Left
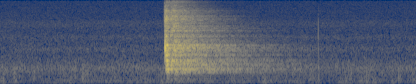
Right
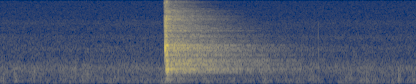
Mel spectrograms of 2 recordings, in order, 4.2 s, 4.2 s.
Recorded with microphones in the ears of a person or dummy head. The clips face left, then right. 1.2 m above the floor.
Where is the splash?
40° right (ahead or behind), 0.6 m.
